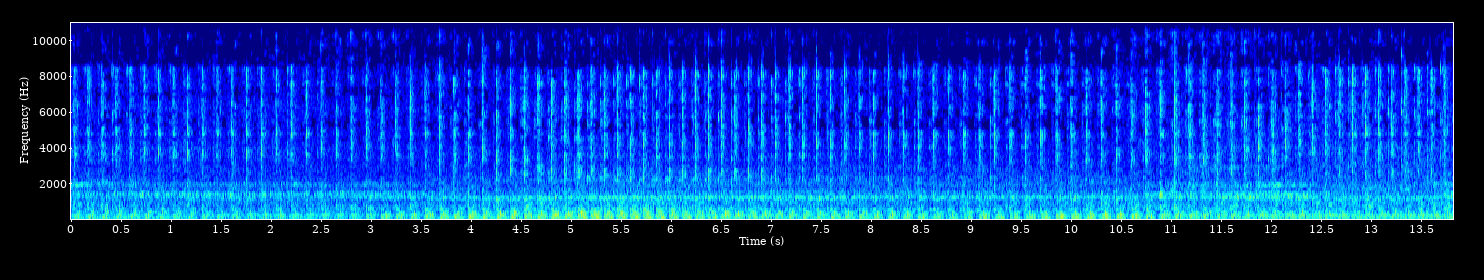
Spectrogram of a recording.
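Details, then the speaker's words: Repaired Volvo Penta 2002 fresh-water-cooled marine diesel from a 1987 Pied Piper 28 sailboat, idling at 800 RPM, warm, pumping water, not running hot: even, steady beat about three and a half pulses a second, no misses; healthy. "800 RPM so that's good I'm doing good the Pop's water good not running hot at all for some reasonable temperature"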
